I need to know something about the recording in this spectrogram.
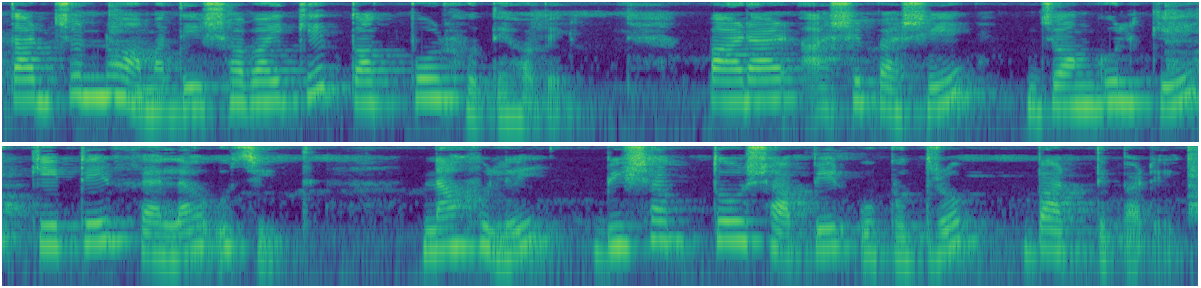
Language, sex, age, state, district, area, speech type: Bengali, female, 18-30, West Bengal, Hooghly, urban, spontaneous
